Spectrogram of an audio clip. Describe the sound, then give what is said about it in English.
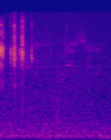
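Typing on a computer keyboard: a short burst of a few quick, light key clicks right at the start, then near silence for the rest. “Whoops, I had to type in the rest of it.”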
